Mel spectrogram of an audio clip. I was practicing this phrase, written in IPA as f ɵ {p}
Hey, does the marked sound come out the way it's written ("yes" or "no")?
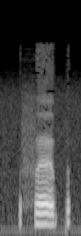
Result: yes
